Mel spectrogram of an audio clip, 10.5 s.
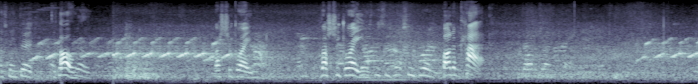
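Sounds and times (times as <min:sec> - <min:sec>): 
speech: 0:00.0 - 0:02.1, 0:03.2 - 0:04.2, 0:04.8 - 0:08.6
car alarm going off: 0:00.4 - 0:03.6, 0:09.6 - 0:10.4.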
